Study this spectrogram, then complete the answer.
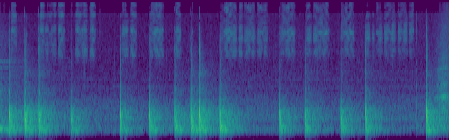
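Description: Pen or chalk strokes on a writing surface during a fifth-grade maths lesson, a series of short scratching strokes with brief pauses, close and fairly quiet, with no talking.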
